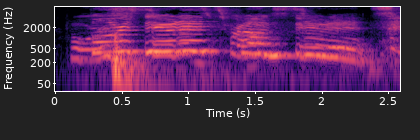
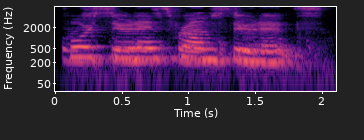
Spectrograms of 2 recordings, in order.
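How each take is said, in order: First: It is yelled loudly. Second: It is said at normal volume.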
